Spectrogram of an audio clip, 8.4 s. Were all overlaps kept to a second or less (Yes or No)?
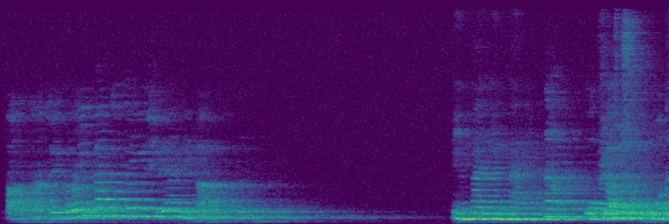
Yes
